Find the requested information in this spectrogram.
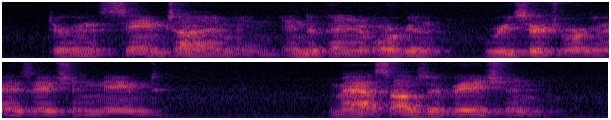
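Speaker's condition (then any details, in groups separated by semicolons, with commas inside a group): No condition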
